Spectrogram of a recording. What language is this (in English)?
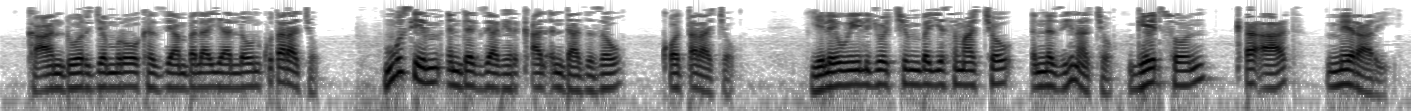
Amharic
